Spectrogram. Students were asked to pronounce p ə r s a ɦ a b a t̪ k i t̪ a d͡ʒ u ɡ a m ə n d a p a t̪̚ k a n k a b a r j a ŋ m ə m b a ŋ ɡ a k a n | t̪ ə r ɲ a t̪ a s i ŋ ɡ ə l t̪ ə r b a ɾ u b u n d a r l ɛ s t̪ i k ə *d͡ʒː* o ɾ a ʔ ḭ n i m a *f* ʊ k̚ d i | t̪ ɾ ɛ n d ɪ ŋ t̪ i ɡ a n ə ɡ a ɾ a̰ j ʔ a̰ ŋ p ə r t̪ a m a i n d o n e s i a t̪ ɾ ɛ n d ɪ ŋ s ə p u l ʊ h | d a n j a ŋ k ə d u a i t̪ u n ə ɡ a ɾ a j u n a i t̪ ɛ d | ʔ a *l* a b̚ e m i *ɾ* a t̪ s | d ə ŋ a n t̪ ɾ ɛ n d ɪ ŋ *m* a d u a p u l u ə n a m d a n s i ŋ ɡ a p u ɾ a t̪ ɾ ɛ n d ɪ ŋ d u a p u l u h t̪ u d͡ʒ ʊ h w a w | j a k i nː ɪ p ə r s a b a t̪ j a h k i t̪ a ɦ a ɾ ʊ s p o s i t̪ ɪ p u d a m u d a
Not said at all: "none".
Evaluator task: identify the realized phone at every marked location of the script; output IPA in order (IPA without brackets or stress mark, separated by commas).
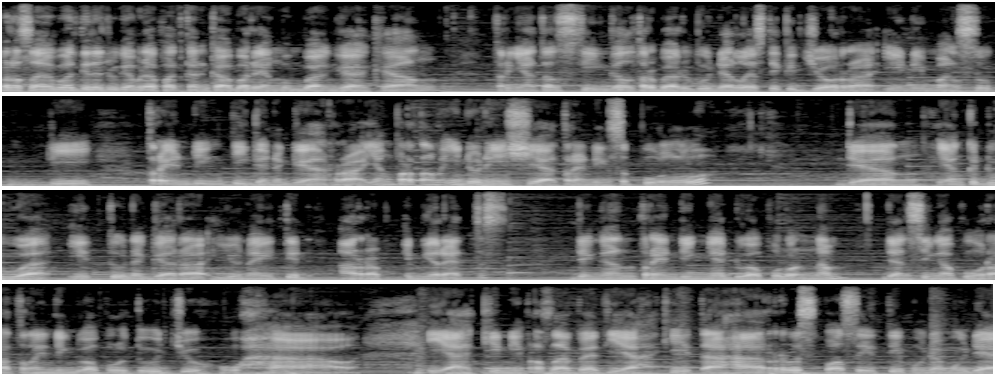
d͡ʒ, s, ɾ, ɾ, ɲ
